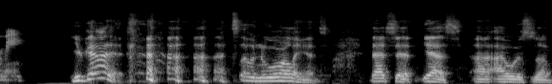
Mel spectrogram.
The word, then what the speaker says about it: New Orleans: as a kid, and if you can properly pronounce New Orleans for me. You got it. So New Orleans, that's it.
